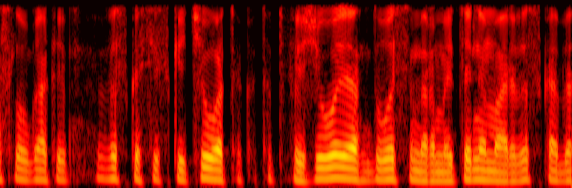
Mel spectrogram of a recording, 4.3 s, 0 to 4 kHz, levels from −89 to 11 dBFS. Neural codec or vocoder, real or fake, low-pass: none; real; 3.6 kHz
